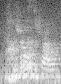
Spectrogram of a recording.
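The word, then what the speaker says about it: strzała: Strava. Huh? Strava. Spelled? How do you spell it? There is RZ together is Ż. So S, RZ, STR.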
